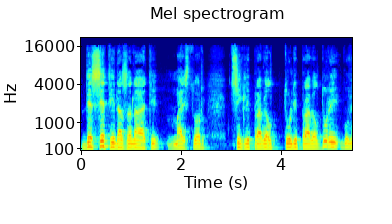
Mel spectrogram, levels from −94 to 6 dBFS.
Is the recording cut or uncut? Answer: uncut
